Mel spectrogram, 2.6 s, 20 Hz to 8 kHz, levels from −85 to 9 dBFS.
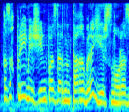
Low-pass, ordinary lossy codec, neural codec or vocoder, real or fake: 7.2 kHz; none; none; real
